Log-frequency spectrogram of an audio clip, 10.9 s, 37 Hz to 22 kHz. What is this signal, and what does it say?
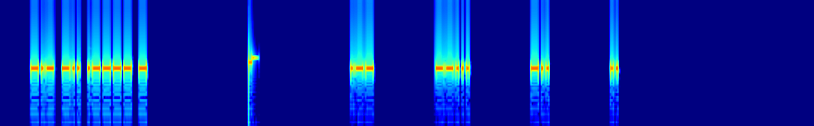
Morse code, heard as a keyed tone, about 35 wpm, spaced as for 15 wpm, 700 Hz. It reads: KD1T W7DI
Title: USA Call Signs - 4 Characters - 8x Character Spacing - 35wpm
